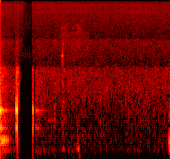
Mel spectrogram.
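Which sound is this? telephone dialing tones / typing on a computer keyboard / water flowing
telephone dialing tones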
